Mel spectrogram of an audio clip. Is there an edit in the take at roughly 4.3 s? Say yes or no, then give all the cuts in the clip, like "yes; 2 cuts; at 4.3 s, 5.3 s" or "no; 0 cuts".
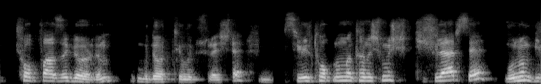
no; 1 cut; at 2.7 s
